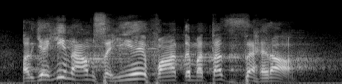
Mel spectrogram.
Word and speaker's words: فاطمۃ الزہرا: یہی نام صحیح ہے فاطمۃ الزہرا یا فاطمۃ الزہرا، فاطمۃ الزہرا نہیں بلکہ فاطمۃ الزہرا، یہ تلفظ آپ صحیح کریں تاکہ ان کی صحیح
